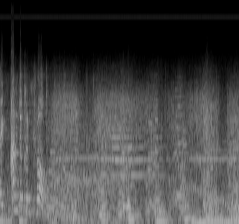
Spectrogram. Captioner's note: machine whirs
